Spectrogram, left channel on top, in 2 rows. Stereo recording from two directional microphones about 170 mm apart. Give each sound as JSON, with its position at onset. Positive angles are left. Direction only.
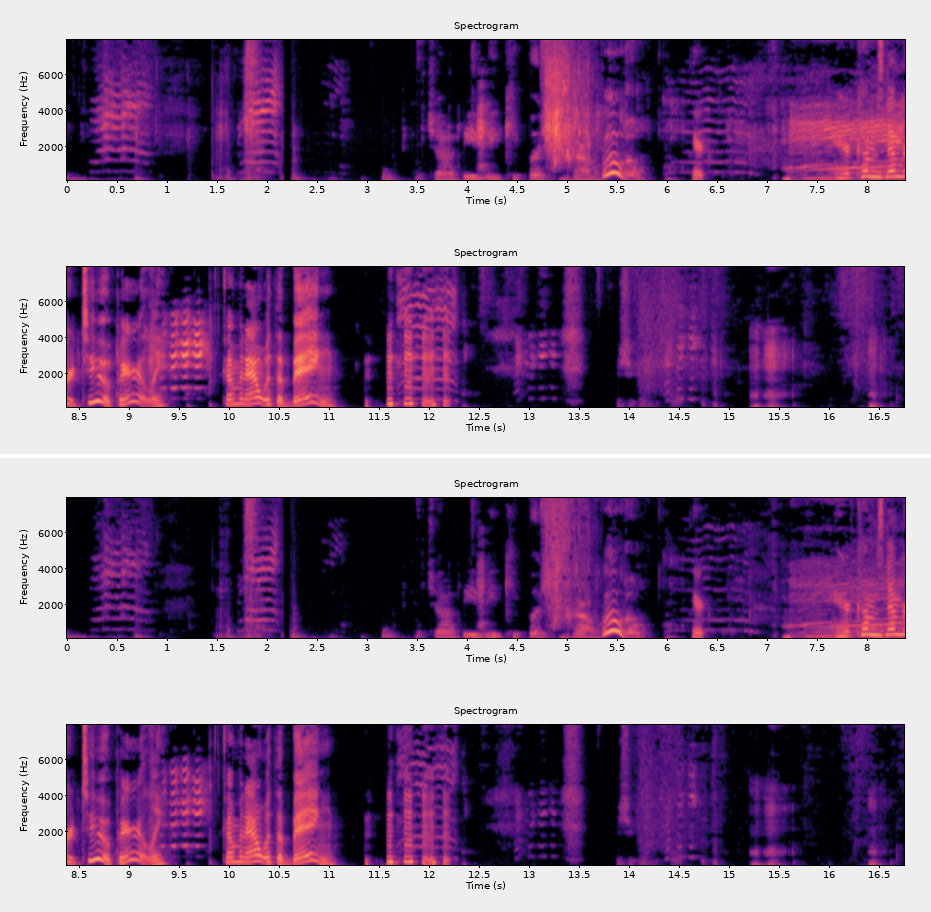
{"t": 3.5, "sound": "speech", "side_deg": -55}
{"t": 4.7, "sound": "speech", "side_deg": -5}
{"t": 5.0, "sound": "speech", "side_deg": -25}
{"t": 7.2, "sound": "speech", "side_deg": 5}
{"t": 7.6, "sound": "a woman's voice", "side_deg": -30}
{"t": 13.3, "sound": "music", "side_deg": -20}
{"t": 15.1, "sound": "a sound", "side_deg": 10}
